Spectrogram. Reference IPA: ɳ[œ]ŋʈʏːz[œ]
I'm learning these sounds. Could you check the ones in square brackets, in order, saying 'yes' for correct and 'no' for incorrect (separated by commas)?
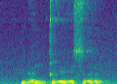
yes, no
